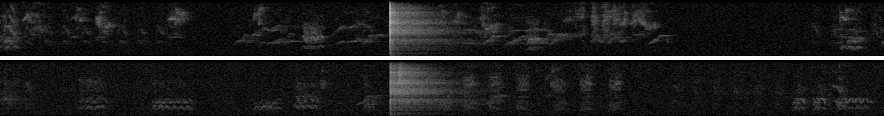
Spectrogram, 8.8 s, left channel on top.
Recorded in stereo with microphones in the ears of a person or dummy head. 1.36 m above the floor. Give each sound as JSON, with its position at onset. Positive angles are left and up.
{"t": 3.9, "sound": "scissors", "side_deg": 75, "distance_m": 0.8}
